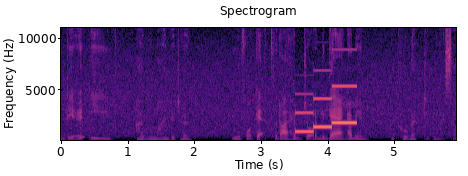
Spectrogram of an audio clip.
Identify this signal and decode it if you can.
Telephone call progress tone (North American plan), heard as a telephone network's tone, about 910, 1370, 1800 Hz, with speech in English. Special information tone.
